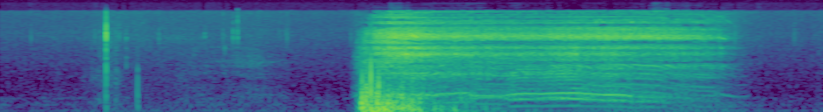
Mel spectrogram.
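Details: Viral chest infection, recorded in the morning, makes one noisy breath ending in a whistling, musical wheeze; wheezing.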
